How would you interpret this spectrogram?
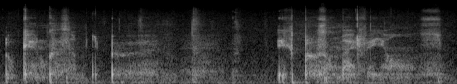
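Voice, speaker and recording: A woman whispering ASMR commentary in a breathy, hushed murmur, close to the microphone. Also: a little slow. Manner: hushed, murmuring short asides to viewers. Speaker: ASMR creator.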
